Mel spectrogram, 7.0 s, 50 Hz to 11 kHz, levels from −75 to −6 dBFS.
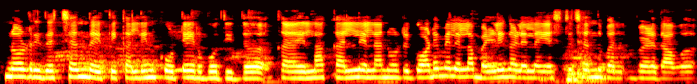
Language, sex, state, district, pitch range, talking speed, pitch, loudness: Kannada, female, Karnataka, Dharwad, 220-245 Hz, 155 wpm, 230 Hz, -13 LUFS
